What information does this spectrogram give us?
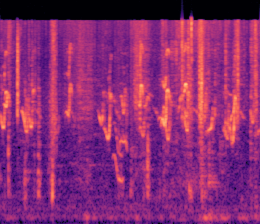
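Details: Black francolin chicks, captive young birds, uttering rapid high-pitched chirps and short squeaks, irregular and overlapping, about three to four notes per second, with faint clicks in the background.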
